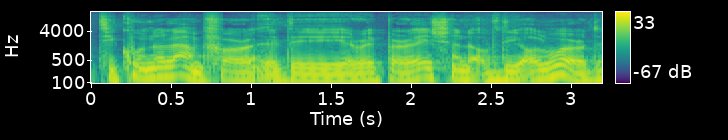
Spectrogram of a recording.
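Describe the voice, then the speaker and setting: A man, a rabbi, speaking in a measured, explanatory way in a documentary interview. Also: medium pitch, expressive, a little mellow.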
